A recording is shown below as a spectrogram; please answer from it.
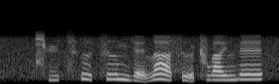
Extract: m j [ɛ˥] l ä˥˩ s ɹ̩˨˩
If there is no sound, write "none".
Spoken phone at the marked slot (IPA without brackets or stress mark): ɛ̰˨˩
